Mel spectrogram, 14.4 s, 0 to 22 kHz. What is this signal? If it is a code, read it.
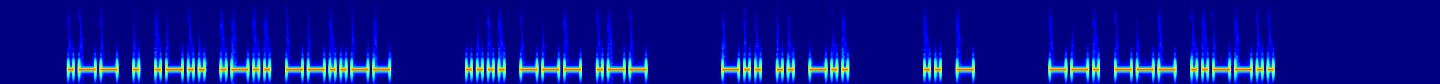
Morse code, heard as a keyed tone, about 22 wpm, 700 Hz. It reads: WELL, HOW DID IT GO?
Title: 2x Word-Spacing - Sentences from Top 200 Words - 22wpm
